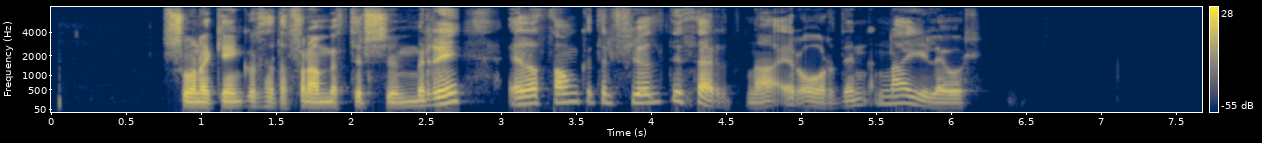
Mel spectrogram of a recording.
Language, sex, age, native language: Icelandic, male, 30-39, Icelandic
